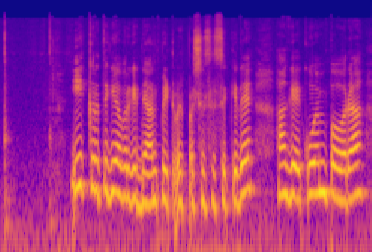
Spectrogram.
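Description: A young woman speaks clearly and with animation into a close microphone.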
